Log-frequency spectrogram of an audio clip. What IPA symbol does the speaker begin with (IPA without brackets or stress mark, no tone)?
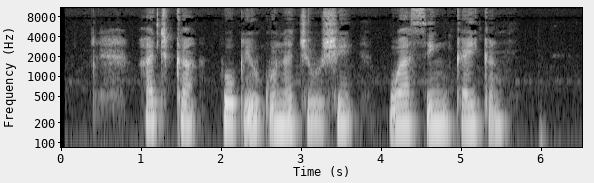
a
